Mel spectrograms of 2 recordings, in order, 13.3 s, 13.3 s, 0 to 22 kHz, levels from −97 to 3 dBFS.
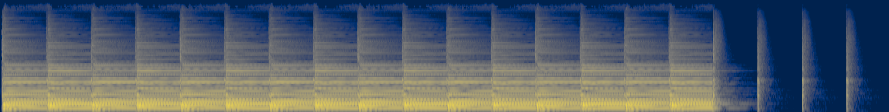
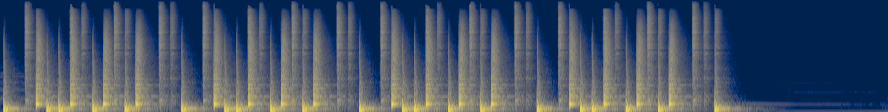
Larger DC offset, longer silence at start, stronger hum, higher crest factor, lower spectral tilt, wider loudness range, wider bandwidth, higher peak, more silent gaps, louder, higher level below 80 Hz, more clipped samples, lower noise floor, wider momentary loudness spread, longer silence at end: neither; about the same, 0 s vs 0.05 s; neither; about the same, 16 dB vs 18 dB; first, -8.5 dB/octave vs -6 dB/octave; about the same, 4 LU vs 3 LU; second, 9.6 kHz vs 19 kHz; about the same, -2 dBFS vs -2 dBFS; first, 12.63-12.68 s vs none; first, -17 LUFS vs -20 LUFS; second, -44 dBFS vs -22 dBFS; neither; second, -79 dBFS vs -86 dBFS; second, 4 LU vs 14 LU; second, 0.6 s vs 2.4 s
